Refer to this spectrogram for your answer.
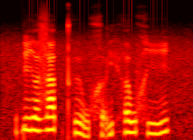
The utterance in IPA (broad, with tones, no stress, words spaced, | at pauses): ɗi˧ə̯za˦˥t̚t̪ʰɨ˧˩w xə̰˧˥j hə˧wxi˨˦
